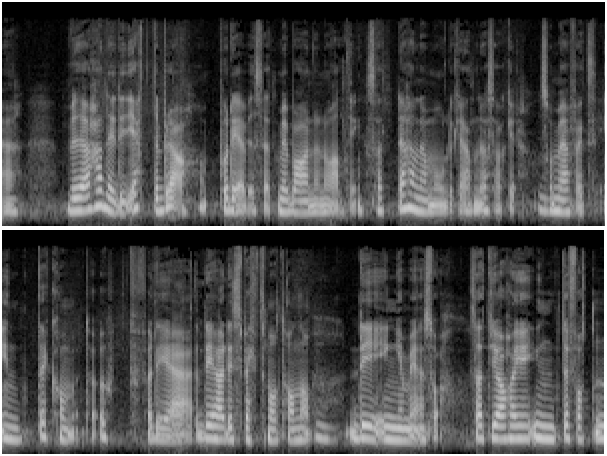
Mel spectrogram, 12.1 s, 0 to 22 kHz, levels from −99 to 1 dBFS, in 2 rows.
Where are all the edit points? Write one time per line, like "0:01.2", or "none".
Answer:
0:03.9
0:09.1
